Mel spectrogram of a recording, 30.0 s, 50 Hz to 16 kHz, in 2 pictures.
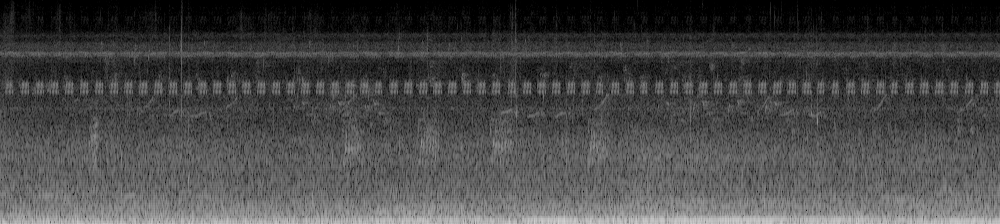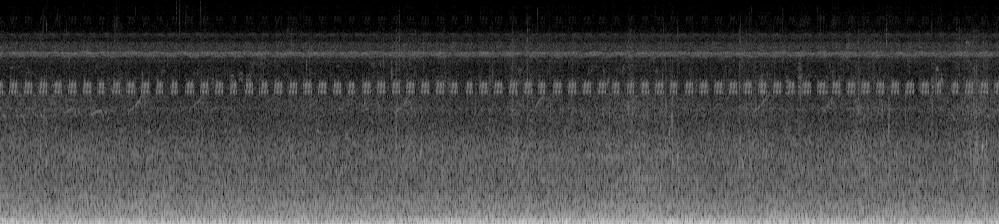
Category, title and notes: Soundscapes > Urban
AMBSea-Summer Early Morning, Intracoastal Wateray shoreline, nearby bridge traffic, waves lapping, birds, insects, 6AM QCF Gulf Shores Alabama Zoom F3 with LCT 440 Pure
Early morning along the Intracoastal Waterway, Gulf Shores, Alabama. Distant bridge traffic, water lapping, birds, insects, 6:00AM
birdsong, bridge, crickets, field-recording, insects, intracoastal-waterway, morning, summer, traffic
